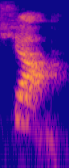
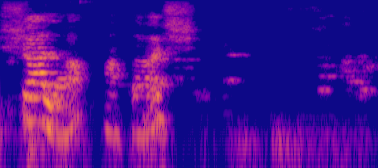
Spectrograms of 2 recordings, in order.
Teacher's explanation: सबसे पहले जो श है शीटी वाला तो ये तालव्य से बोला जाता है। हमारा जो ऊपर जीभ के ऊपर का हिस्सा होता है तालु उसे हम तालव्य कहते हैं।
